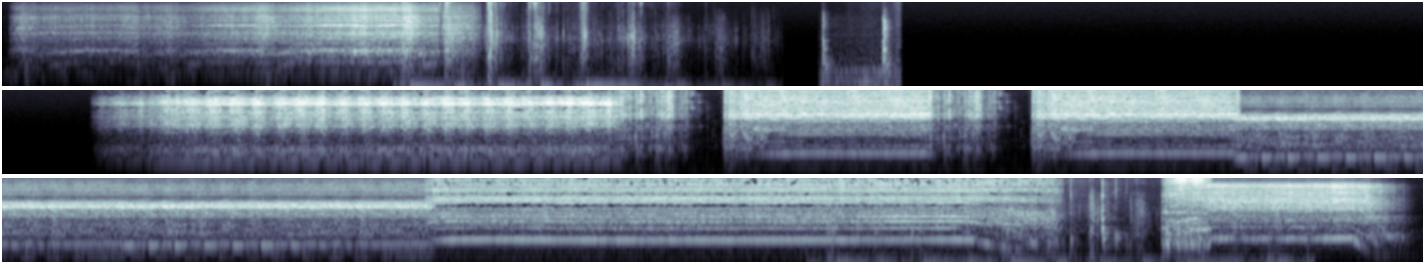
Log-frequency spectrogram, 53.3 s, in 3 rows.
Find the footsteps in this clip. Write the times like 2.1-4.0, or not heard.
4.8-11.2, 45.6-51.7.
